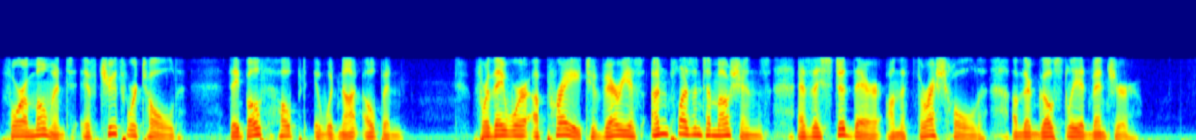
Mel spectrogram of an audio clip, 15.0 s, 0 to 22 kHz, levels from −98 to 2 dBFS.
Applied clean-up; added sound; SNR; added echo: none; none; none; none.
